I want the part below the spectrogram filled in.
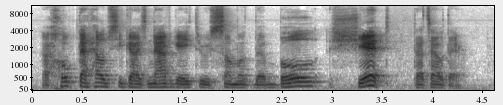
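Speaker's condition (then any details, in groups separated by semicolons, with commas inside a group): No condition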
